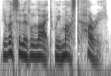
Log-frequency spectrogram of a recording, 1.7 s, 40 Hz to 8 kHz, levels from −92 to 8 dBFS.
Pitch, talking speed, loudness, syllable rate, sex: 160 Hz, 250 wpm, -18 LUFS, 6.1 syllables/s, male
